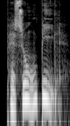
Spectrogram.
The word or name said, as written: PERSONBILER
